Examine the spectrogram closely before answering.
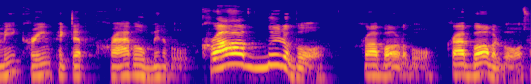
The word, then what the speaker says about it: Crabominable: Crabominable.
